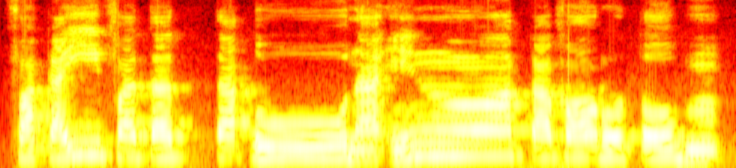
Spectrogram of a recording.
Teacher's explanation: را کو موٹا اور پر کر کے پڑھیں گے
